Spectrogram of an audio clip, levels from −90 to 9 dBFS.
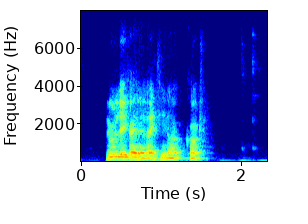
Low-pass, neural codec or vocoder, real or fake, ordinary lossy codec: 7.2 kHz; codec, 16 kHz, 6 kbps, DAC; fake; Opus, 32 kbps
